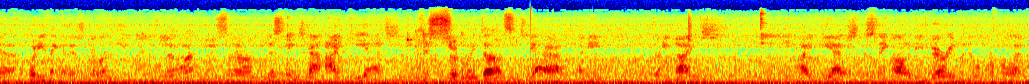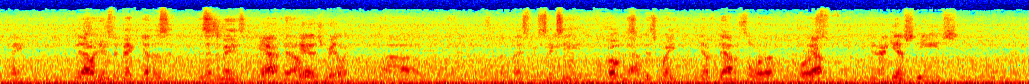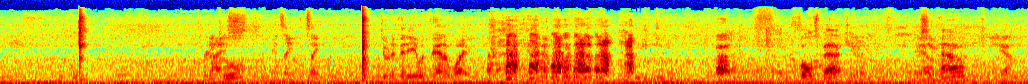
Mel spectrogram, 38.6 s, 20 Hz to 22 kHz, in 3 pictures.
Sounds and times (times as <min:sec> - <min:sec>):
Speech: 0:00.0 - 0:07.6, 0:08.2 - 0:09.0, 0:10.0 - 0:13.2, 0:13.8 - 0:18.2, 0:19.1 - 0:24.8, 0:28.3 - 0:29.8, 0:30.5 - 0:31.7, 0:33.6 - 0:38.5
Vehicle: 0:00.0 - 0:38.5.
